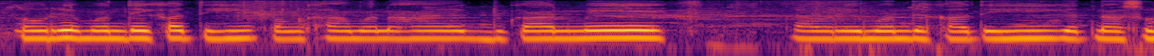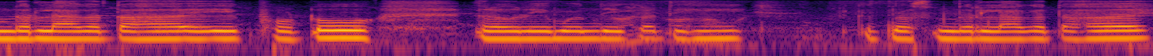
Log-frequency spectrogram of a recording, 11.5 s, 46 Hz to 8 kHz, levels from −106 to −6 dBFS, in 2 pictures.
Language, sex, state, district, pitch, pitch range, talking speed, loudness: Chhattisgarhi, male, Chhattisgarh, Jashpur, 230 Hz, 225-235 Hz, 145 wpm, -30 LUFS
